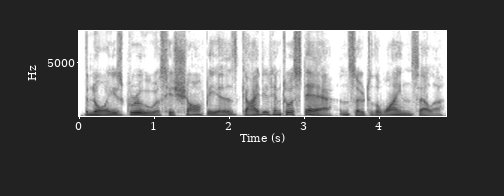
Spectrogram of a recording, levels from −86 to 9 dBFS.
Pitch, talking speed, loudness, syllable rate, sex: 135 Hz, 220 wpm, -18 LUFS, 4.5 syllables/s, male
